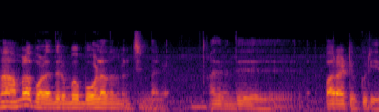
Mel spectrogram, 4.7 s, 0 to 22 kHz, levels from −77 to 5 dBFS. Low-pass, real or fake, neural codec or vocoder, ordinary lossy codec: none; real; none; none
